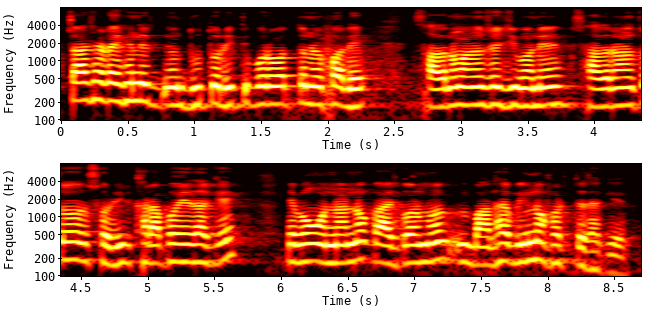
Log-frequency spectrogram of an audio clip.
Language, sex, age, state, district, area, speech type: Bengali, male, 60+, West Bengal, Jhargram, rural, spontaneous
